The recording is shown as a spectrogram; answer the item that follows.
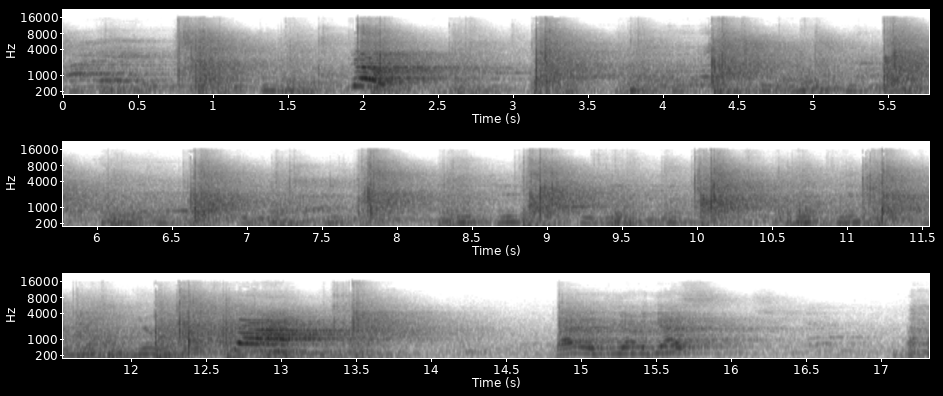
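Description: A steady beat of thumps kept by a group, about one strong hit a second with lighter hits between, with brief voices over it; the beat stops about two seconds before the end and a short bit of speech follows.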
